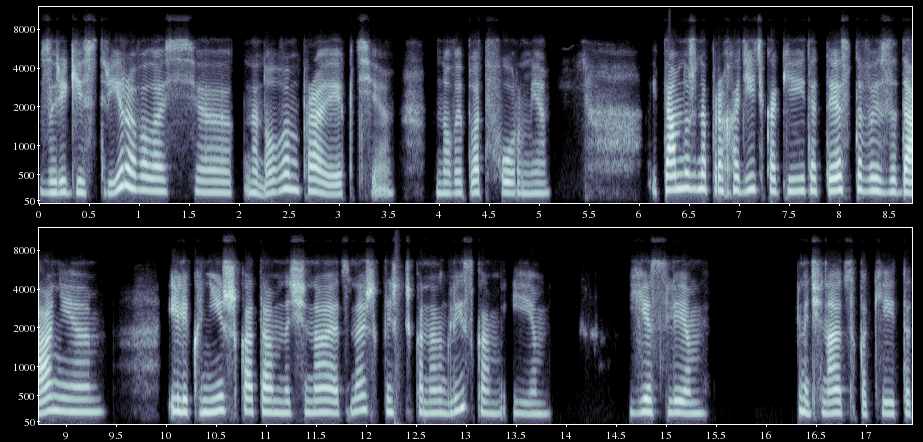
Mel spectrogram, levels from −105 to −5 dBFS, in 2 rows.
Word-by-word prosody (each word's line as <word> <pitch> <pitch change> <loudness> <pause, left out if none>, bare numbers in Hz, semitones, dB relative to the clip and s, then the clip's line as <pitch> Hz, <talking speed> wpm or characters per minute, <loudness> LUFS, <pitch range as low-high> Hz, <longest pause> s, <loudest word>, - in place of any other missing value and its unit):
зарегистрировалась, 205 - 0
э, 190 -1 -3
на 190 -3 -4
новом 225 - -2
проекте, 180 -2 -1 0.4
новой 180 +1 -4
платформе, 180 -2 -4 1.0
и - - -13
там 240 +1 +7
нужно 250 -1 +2
проходить 225 +1 0
какие-то 215 +1 -1
тестовые 220 0 +2
задания. 215 +3 +3 0.6
Или 225 -2 +4
книжка 220 +1 +4
там 210 -2 +1
начинается, 205 +1 +1
знаешь, 240 +4 +3
книжка 210 0 -3
на 195 -1 -3
английском, 200 -2 -4
и 185 -2 -8 0.9
если 200 -2 -2 0.9
начинаются 200 -2 +1
какие-то 190 +1 -6
205 Hz, 90 wpm, -22 LUFS, 190-220 Hz, 1.0 s, там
